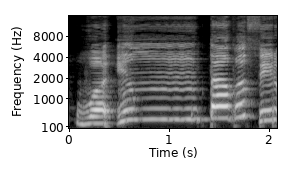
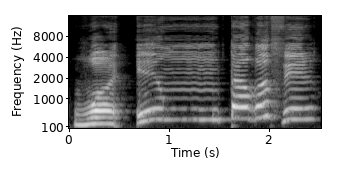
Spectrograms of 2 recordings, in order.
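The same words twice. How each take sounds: First: "व इन तगफिर" spoken quickly without the long held nasal; quick recitation. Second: "व इन तगफिर" slow and higher, with the "इन" nasal held and the t crisp; correct ikhfa recitation. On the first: Teacher repeating the example quickly to students. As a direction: say it through fast. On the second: Teacher giving students the correct recitation of the example. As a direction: hold the nasal, then snap into "तगफिर". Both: Shown as a demonstration. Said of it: "तुरंत उसको सटा देंगे".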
